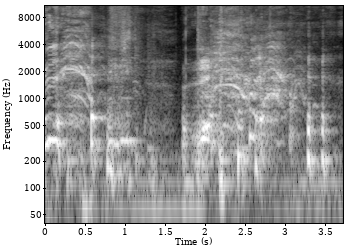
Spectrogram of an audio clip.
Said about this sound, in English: You're coughing and hacking over there. No, I'm sorry. I just inhaled as you spray.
